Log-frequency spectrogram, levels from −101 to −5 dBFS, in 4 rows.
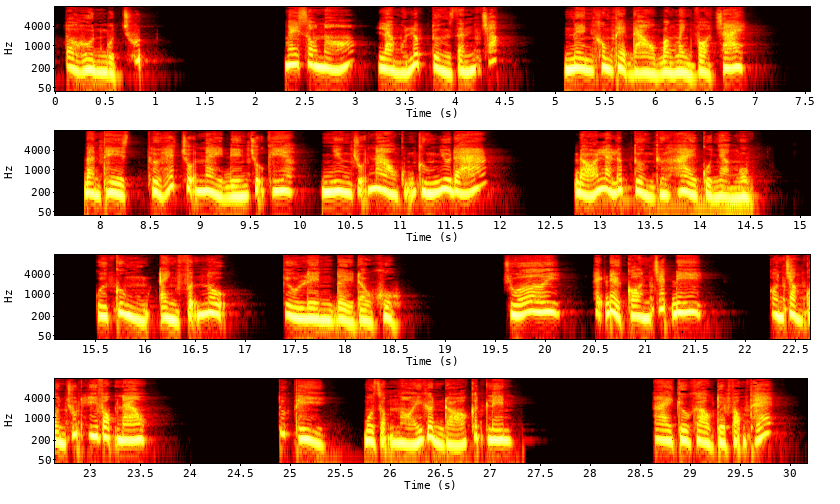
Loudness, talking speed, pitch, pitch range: -22 LUFS, 170 wpm, 205 Hz, 175-230 Hz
